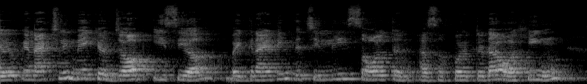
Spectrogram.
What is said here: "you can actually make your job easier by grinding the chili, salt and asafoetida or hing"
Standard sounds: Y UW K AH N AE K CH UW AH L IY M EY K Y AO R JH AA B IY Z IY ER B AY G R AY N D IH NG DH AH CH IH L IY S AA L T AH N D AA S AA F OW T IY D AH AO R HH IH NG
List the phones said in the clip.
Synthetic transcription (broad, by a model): Y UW K AH N AE K CH UW AH L IY M EY K Y AO R JH AA B IY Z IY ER B AY G R AY N D IH NG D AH CH IH L IY S AA L T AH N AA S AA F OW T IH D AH AO R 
